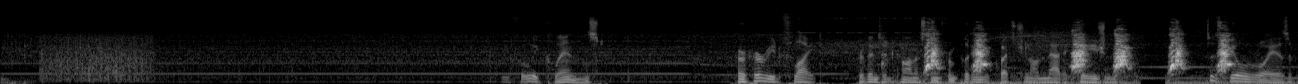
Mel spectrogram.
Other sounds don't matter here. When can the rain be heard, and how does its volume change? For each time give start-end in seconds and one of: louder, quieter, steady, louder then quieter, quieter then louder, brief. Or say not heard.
0.0-6.7 quieter.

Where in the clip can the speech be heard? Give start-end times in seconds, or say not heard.
5.0-6.1, 7.3-11.3, 12.1-12.9.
